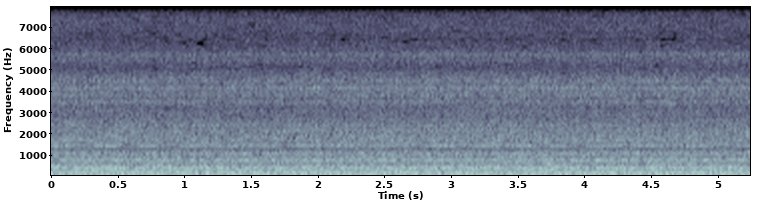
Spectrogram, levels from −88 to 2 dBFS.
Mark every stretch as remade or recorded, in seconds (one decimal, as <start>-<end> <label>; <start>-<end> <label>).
0.0-0.6 remade; 0.6-5.2 recorded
